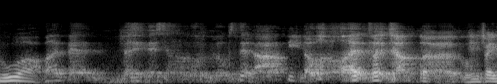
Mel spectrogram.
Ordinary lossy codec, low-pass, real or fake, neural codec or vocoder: none; 7.2 kHz; fake; codec, 16 kHz in and 24 kHz out, 0.6 kbps, FocalCodec, streaming, 2048 codes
